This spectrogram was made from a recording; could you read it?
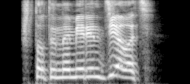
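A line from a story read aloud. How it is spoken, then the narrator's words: Young woman shouting. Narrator (Russian): выкрикнула девушка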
